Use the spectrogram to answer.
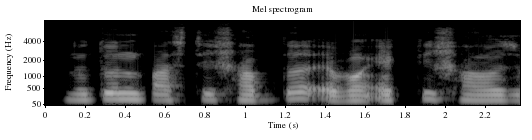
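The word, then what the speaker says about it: non: ন, নাসিক্য বর্ণের মতো নাক দিয়ে এটা উচ্চারণ হবে, ন।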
